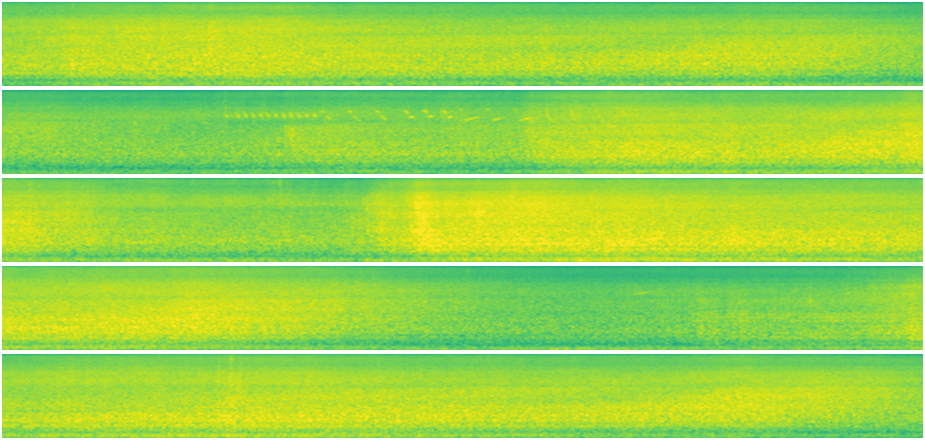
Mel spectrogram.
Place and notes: Madeira, Porto da Cruz - white caps
waves pulsing at the rocky beach of Porto da Cruz.
Portugal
